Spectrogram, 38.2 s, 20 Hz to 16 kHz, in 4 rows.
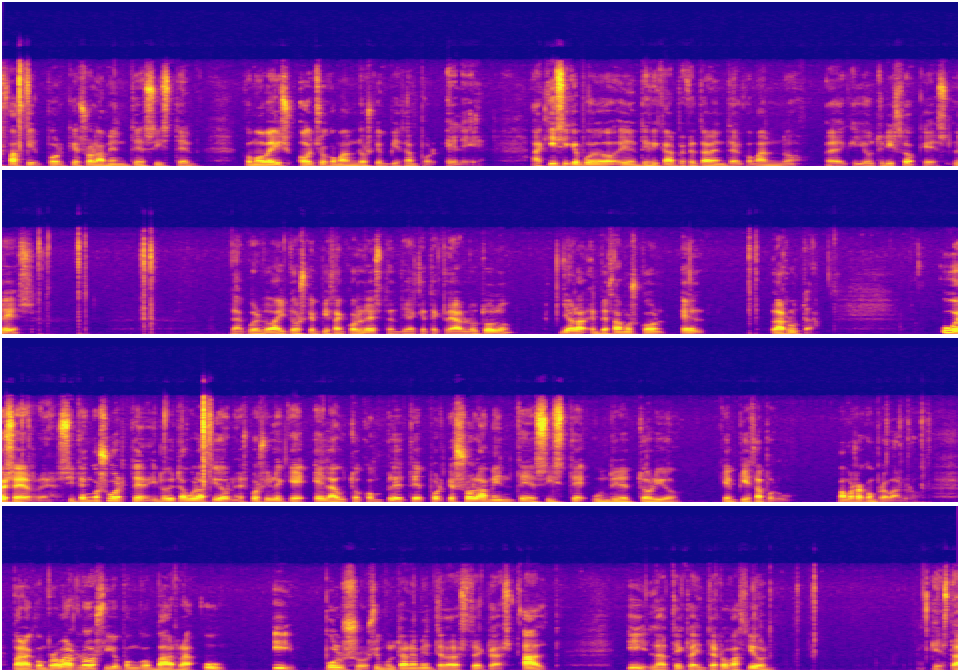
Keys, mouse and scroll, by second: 8.0 s, 9.1 space, 16.3 shift+7, 18.0 u, 20.4 Tab, 25.2 BackSpace, 36.0 alt+shift+'.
